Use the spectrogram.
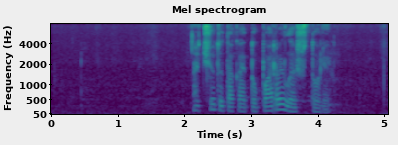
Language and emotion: Russian, angry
